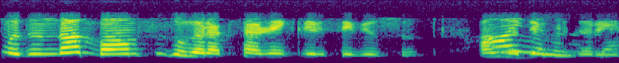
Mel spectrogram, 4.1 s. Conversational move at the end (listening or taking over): taking over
